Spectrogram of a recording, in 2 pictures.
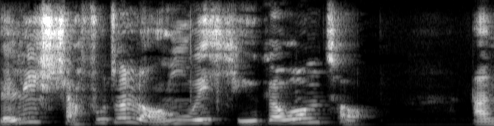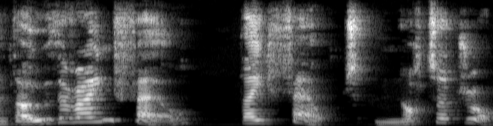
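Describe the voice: The background is quiet. The delivery is plain reading aloud.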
